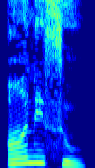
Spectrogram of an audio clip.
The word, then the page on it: ಆನಿಸು: ānisu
